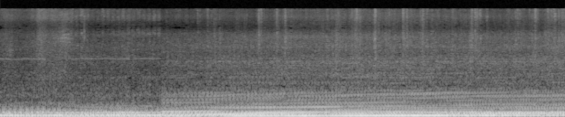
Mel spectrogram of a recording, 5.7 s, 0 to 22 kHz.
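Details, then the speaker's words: 1999 Toyota Camry LE after rod-knock repair with one cylinder deleted (piston welded up), running on three cylinders: deep uneven loping rumble pulling weakly under throttle; misfire with low power, check engine light shows misfire. "oh it sounds so wacky kinda sounds like a fiesta it doesn't have very much power at all"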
